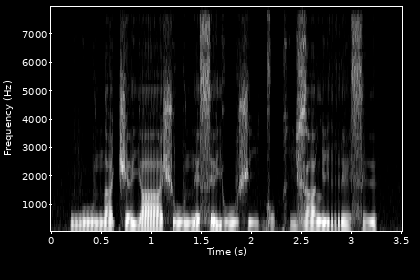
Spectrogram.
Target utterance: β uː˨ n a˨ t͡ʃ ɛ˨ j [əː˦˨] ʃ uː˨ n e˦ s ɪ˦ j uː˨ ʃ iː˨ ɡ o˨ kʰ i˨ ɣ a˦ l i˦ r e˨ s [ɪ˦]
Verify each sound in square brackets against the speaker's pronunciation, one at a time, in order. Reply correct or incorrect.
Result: incorrect: aː˦˨, incorrect: ɪ˨

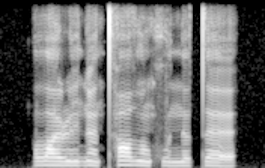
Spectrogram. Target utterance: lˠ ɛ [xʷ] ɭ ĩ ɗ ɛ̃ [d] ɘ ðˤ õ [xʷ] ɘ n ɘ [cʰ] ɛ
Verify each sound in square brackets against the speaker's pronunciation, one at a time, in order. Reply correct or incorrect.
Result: incorrect: none, incorrect: t̪ʰ, correct, incorrect: t̪

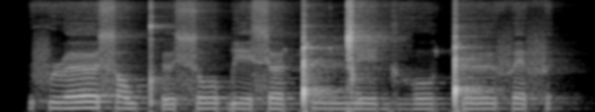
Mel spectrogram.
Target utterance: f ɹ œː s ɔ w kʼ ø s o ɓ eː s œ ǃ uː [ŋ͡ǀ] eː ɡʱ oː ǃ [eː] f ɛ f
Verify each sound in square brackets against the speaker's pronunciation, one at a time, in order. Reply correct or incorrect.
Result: correct, incorrect: øː

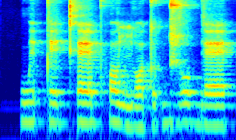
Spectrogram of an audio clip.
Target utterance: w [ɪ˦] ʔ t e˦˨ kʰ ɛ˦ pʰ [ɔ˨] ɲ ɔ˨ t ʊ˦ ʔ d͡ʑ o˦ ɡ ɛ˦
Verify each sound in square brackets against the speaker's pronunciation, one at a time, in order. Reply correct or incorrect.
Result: correct, incorrect: ɔ˦˨

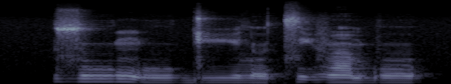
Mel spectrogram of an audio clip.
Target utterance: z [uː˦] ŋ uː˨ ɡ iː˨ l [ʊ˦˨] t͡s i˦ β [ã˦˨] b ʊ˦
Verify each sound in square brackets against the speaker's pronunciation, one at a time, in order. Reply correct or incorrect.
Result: correct, incorrect: ʊ˨, incorrect: ã˦

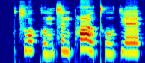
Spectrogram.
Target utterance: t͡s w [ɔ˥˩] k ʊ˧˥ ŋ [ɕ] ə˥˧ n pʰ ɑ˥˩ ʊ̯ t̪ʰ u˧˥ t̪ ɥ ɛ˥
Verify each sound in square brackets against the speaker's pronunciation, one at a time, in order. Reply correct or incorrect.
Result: correct, incorrect: t͡s

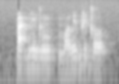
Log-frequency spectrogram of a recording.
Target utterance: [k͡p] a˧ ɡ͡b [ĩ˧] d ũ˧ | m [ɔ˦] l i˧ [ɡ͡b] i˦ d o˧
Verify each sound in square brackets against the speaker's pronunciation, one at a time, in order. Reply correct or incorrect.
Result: correct, correct, incorrect: ɔ˨, incorrect: b

